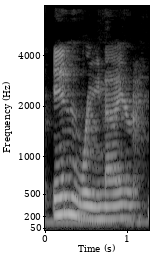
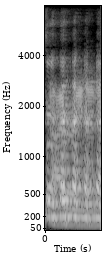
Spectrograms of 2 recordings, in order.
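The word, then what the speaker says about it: Ireena: Yeah, so in Rena, you're pronouncing it wrong. – No, I'm gonna Death of Strahd it. Yeah, it's Irina, no.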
